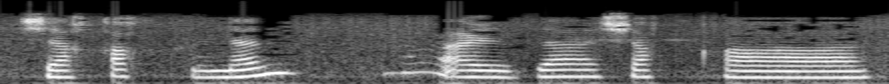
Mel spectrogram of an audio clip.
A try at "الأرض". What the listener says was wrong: ارض بہت اور ہیوی کیجیے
